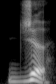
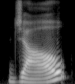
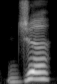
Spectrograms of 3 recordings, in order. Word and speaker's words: 着: Zhe is pronounced "juh". Le is pronounced "luh". Not "jow". Not "leeow". In this grammar pattern, it's "juh" and "luh".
